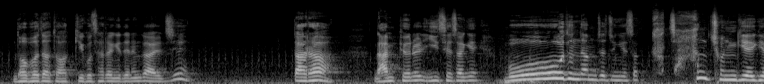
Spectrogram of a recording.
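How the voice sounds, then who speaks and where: A male pastor voicing the Lord, speaking softly and tenderly. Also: on the high side, lightly acted. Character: gentle, pleading voice of the Lord.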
